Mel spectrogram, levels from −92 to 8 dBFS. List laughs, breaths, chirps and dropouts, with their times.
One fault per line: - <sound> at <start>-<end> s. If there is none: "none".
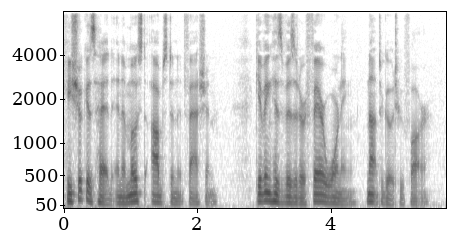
none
